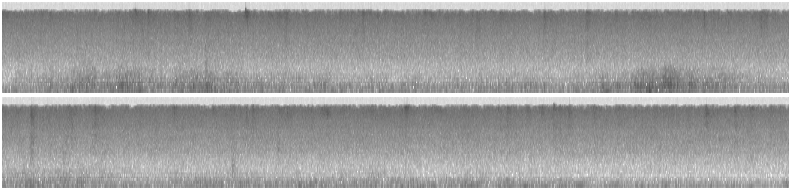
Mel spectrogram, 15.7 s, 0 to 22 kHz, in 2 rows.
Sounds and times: soft thunder 0.0 - 13.1
Rain starts about half way in 0.0 - 15.7

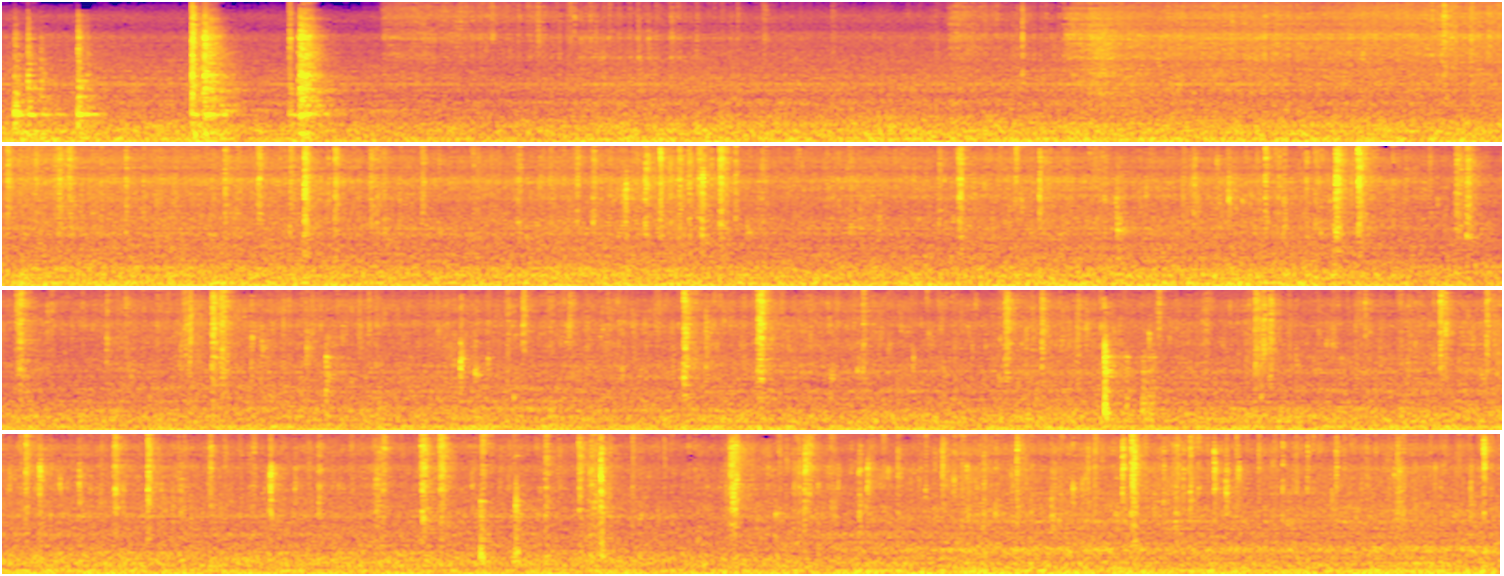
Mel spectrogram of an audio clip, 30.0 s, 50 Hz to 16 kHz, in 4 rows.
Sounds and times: sizzles 1.9 - 29.9

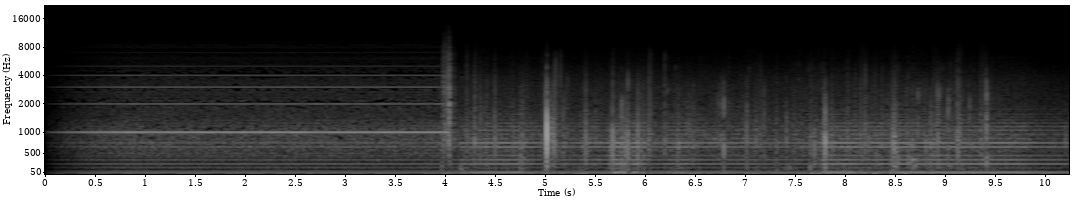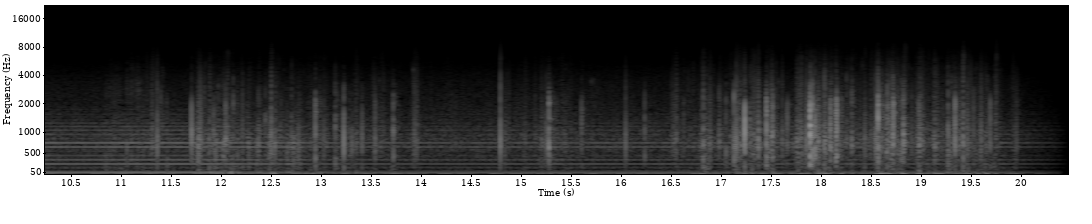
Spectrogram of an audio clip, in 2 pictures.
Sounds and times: Ground loop 3.9 - 19.9
intermittent clicks 3.9 - 20.1

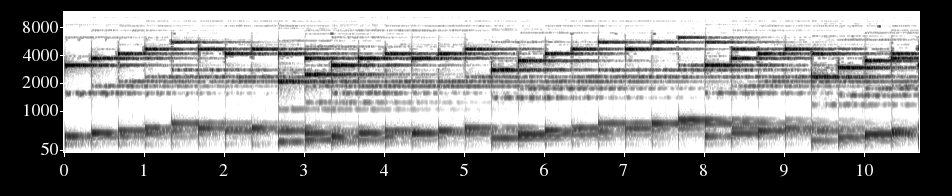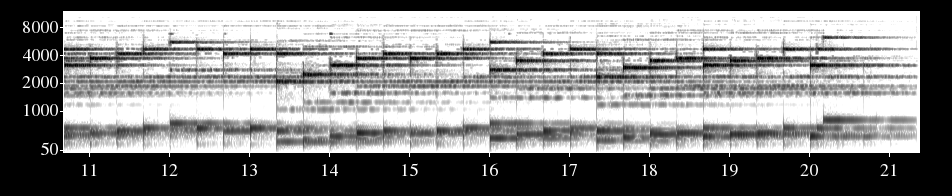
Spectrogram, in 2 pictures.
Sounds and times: Synth Bells 0.0 - 21.3

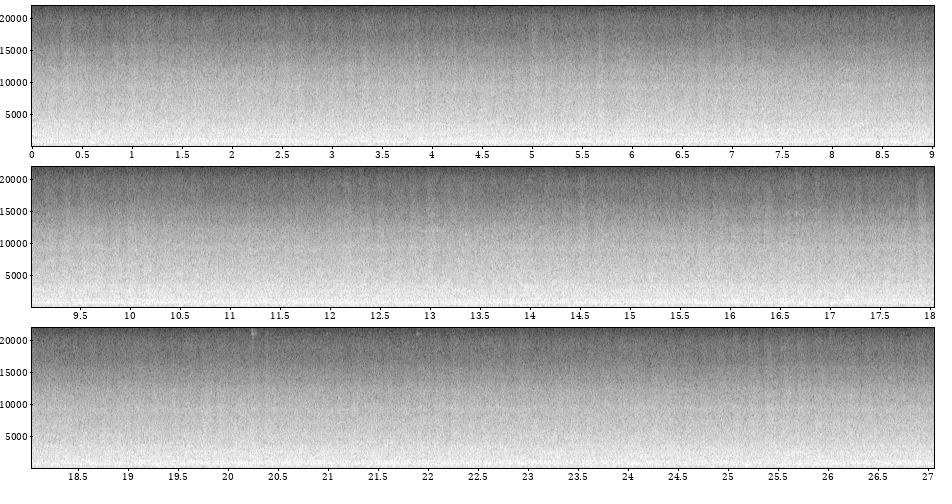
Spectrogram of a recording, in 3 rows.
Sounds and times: Large ventilation system 0.0 - 27.0

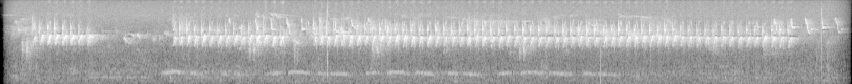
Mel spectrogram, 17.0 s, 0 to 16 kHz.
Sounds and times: Nuthatch Singing 0.4 - 17.0

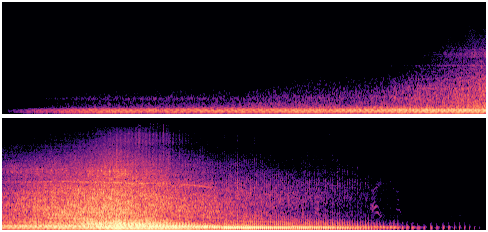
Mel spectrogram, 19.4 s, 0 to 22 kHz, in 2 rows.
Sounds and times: ATV pass by fast close 0.3 - 19.1

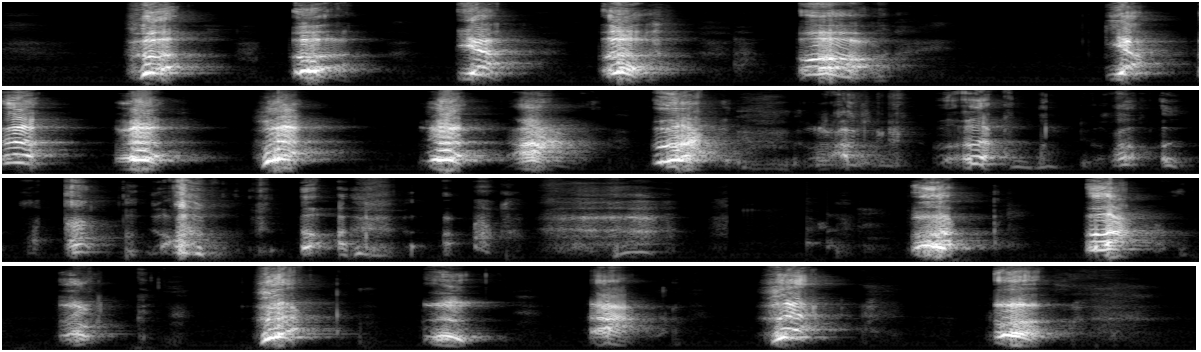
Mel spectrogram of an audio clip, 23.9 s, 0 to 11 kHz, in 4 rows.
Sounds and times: Henchman #5 Fight Vocalizations 0.6 - 3.4
Henchman #5 Fight Vocalizations 4.0 - 4.5
Henchman #5 Fight Vocalizations 5.6 - 14.5
Henchman #5 Fight Vocalizations 16.5 - 18.6
Henchman #5 Fight Vocalizations 19.2 - 22.2
Henchman #5 Fight Vocalizations 22.9 - 23.4

